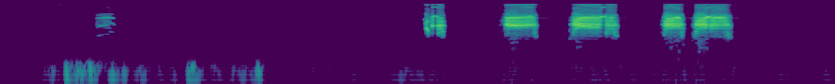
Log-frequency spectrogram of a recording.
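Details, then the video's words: A black francolin calling in a voice competition gives one harsh, grating phrase of five quick rasping notes, the last four louder and evenly spaced, with faint soft clicks just before. "Kala teetar ki awaz ka muqabala, black francolin voice competition"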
